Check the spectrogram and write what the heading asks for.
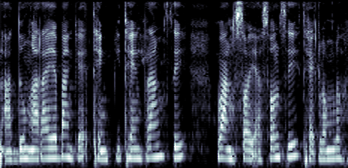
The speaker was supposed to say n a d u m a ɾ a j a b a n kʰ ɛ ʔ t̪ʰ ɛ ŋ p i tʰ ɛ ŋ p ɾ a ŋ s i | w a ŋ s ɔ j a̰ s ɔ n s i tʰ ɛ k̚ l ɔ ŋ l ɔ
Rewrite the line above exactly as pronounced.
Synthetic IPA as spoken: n a d u ŋ a ɾ a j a b a ŋ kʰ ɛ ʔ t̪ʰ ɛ ŋ p i tʰ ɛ ŋ p ɾ a ŋ s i | w a ŋ s ɔ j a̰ s ɔ n s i tʰ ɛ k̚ l ɔ ŋ l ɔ

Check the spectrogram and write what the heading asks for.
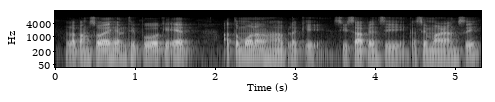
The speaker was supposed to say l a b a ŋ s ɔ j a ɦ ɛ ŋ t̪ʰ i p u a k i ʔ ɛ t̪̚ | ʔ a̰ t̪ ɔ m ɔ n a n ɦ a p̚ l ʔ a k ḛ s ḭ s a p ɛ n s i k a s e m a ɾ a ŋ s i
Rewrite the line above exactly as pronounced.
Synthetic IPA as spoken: l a b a ŋ s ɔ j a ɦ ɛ m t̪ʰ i p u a k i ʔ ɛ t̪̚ | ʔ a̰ t̪ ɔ m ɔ n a ŋ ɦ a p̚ l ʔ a k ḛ s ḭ s a p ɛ n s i k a s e m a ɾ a ŋ s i

